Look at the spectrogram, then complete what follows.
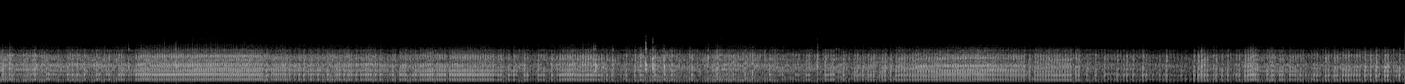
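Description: Enduro dirt bike engines running while riding along a paved road, the engine note rising as the bike accelerates about two seconds in and again around nine to ten seconds, with a few short knocks near the end.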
